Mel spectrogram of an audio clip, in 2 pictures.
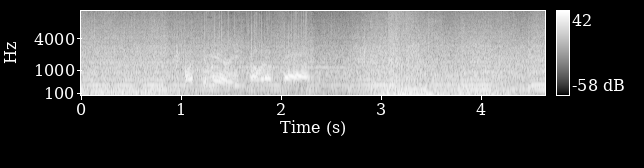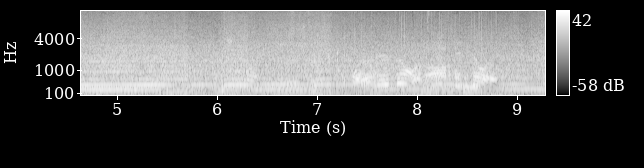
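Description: Car tyres squeal as the car slides through a turn.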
